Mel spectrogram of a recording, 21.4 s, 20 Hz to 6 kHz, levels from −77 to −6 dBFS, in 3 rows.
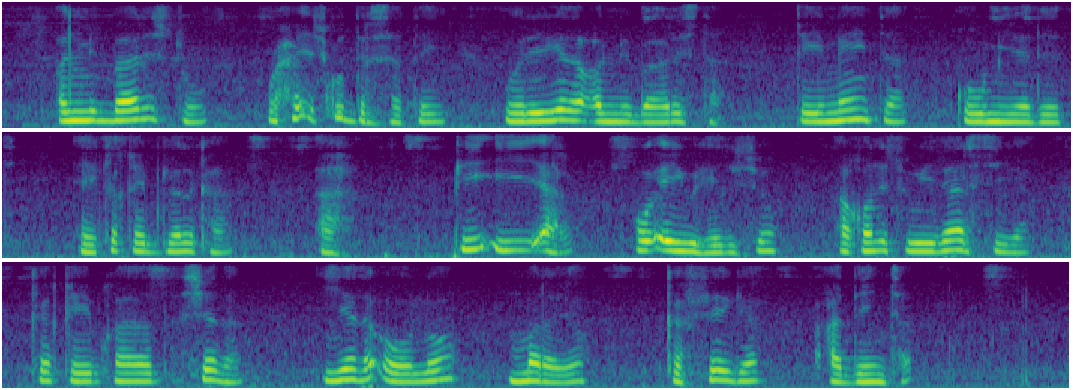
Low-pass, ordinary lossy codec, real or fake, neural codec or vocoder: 5.4 kHz; none; real; none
